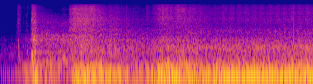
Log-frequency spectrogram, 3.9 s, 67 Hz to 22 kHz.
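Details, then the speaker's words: Ford Fairmont V8 at idle with the old-style exhaust cutout, bent after hitting the ground, with worn sunken ball bearings and rusty parts: a loose, buzzy rattle over the deep exhaust; replaced with a lower-profile cutout. "but as the car was running, it was rattling like crazy. It was driving me nuts. So just sitting there in idle, you'd get this."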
